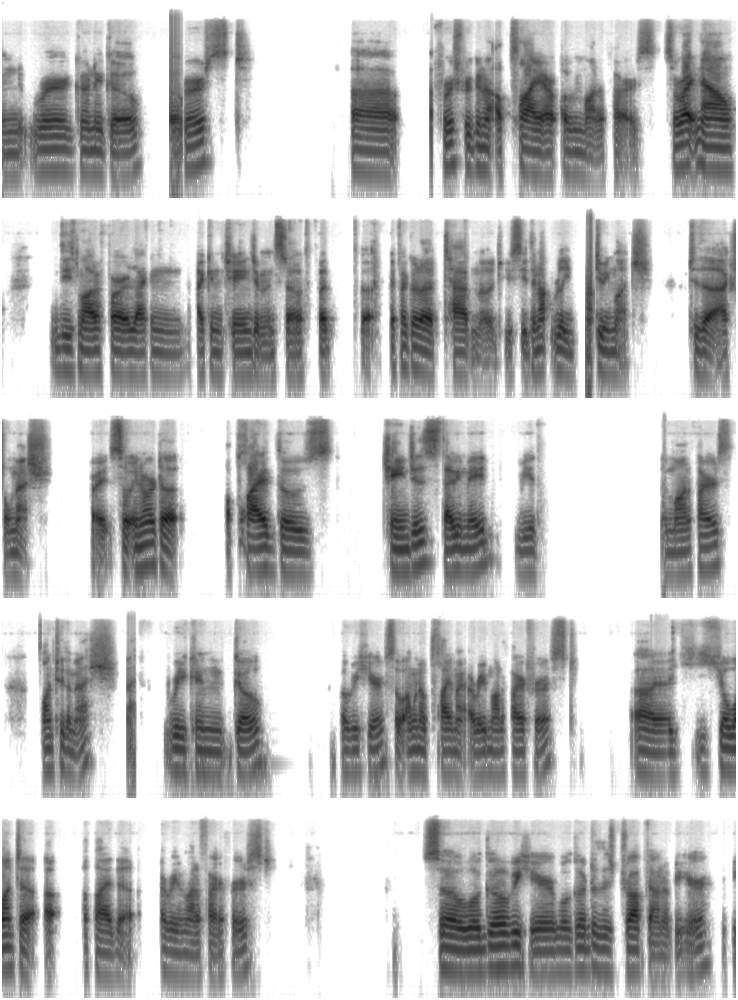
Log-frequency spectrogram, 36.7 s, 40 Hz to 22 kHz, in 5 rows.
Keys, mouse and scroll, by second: 9.2-36.7 drag.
